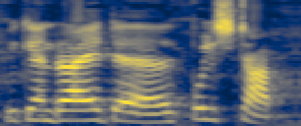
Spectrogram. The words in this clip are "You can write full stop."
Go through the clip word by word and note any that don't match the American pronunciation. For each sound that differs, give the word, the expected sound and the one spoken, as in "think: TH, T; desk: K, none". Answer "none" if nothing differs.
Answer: full: F, P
